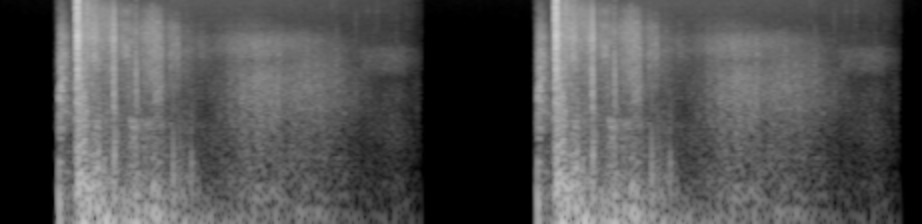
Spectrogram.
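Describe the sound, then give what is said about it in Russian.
Two heavy artillery gun shots boom out over a bay a few seconds apart, each hitting with a sharp, loud blast and then rolling away in a long, rumbling decay. No voices are heard. “Над заливом пролетел грохот орудийного выстрела.”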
